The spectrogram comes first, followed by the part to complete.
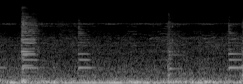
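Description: Acoustic guitar plucked in a few sparse single notes, each ringing briefly, over a steady low rumble of road traffic.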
